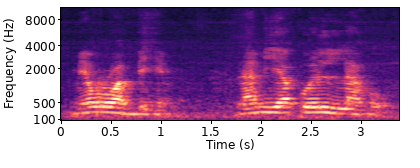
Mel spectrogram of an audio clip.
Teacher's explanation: So you don't hear the n sound, it goes completely. That is the reason why another name for al-idgham bi ghunna is al-idgham al-naqis.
